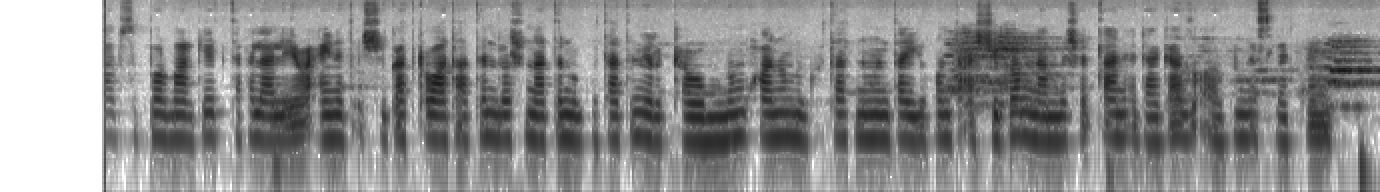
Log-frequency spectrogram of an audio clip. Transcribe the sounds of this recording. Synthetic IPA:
ʔaβsɨpʰːoɾmaɾkʰe̞t̪zɨt̪ʰɐfɐlalɐjṵʕajnɐt̪ʕɨʃɨɡat̪kʼɨβat̪ʰat̪ʰɨnlo̞ʃunat̪ʰɨnmɨɡbɨt̪ʰat̪ʰɨnjɪɾɨkːɐβomnɨmuxʷanumɨɡbɨt̪ʰat̪nɨmɨnt̪ʰajːɪxont̪ʰɐʕa̰ʃiɡo̞mnaβmɐʃɐt̪ʼːanʕɨd̪aɡa̰zɨ̰χʼɐ̰ɾbumɐslɐkʰːun

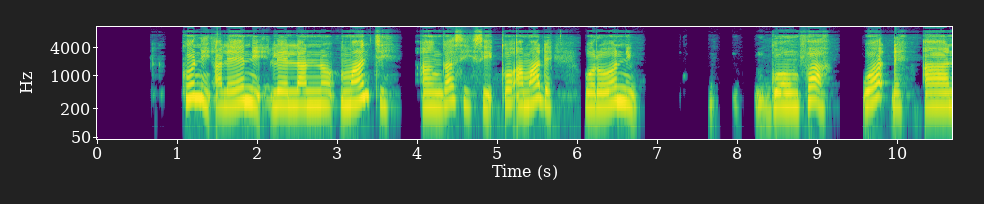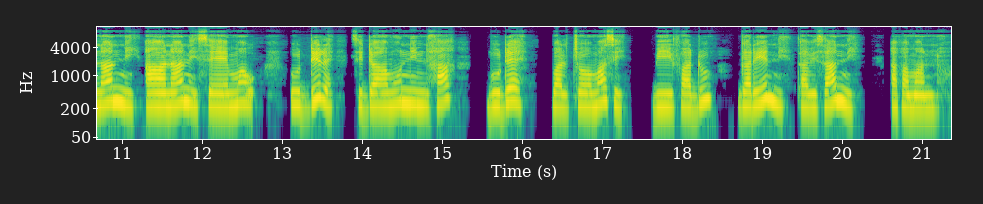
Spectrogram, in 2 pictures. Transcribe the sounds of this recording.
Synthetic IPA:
kʊnɪʔɐle̞ːnːɪleːlːɐnːɔmɐnt͡ʃːɪ | ɐŋɡɐsɪsɪkʼːɔʔɐmɐd̪ɛ | wɔɾoːnːɪ | ɡɔmfa | wɔɗɛ | ʔaːnɐnːɪaːnɐnɪse̞ːmːɐ | ʊd̪ːɪɾɛ | sɪd̪aːmʊnːɪnhɐ | bʊd̪ɛ | bɐlt͡ʃːoːmɐsɪ | biːfɐd̪ʊ | ɡɐɾinːɪt̪ʼɐwɪsɐnːɪ | ɐfɐmɐnːɔ

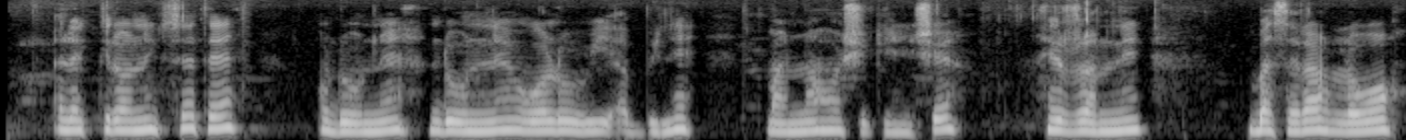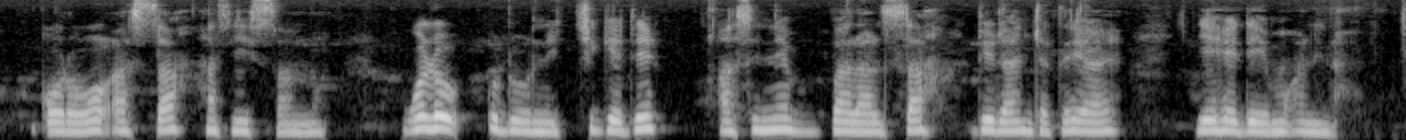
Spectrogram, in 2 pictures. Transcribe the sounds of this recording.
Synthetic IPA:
ʔɛlɛk̚t̪ɪɾonɪksɛt̪ɛ | ʊd̪uːnːɛd̪uːnːɛwɔlʊwiːɐbːɪnɛ | mɐnːahɔʃɪkʼinʃɛ | hɪrːɐnːɪ | bɐsɛɾɐlɔwɔ | kʼɔɾɔwɔʔɐsːɐhɐsiːsːɐnːɔ | ɡɔlʊʊd̪uːnːɪt͡ʃːɪɡɛd̪ɪ | ɐsɪnːɛbɐlɐlsɐ | d̪ɪd̪ɐnt͡ʃːɐt̪ɛja | jehɛd̪eːmːʊɐnɪnɔ

